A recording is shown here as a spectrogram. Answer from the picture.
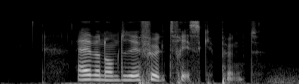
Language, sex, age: Swedish, female, 17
